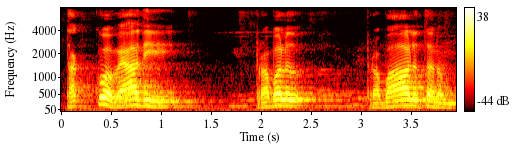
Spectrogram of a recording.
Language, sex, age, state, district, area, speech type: Telugu, male, 18-30, Telangana, Hanamkonda, urban, spontaneous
